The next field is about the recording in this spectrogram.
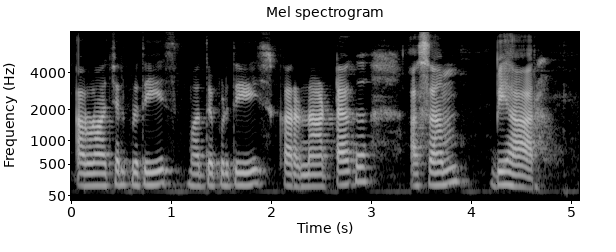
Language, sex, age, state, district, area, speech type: Hindi, female, 45-60, Rajasthan, Jaipur, urban, spontaneous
